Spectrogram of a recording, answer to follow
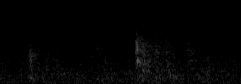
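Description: Near silence: room tone with two faint short clicks, the clearer one a little past halfway.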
